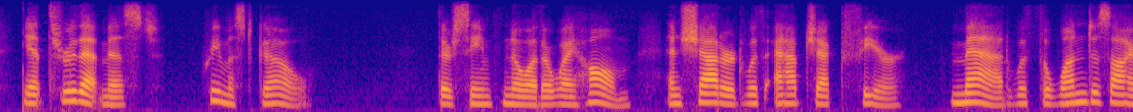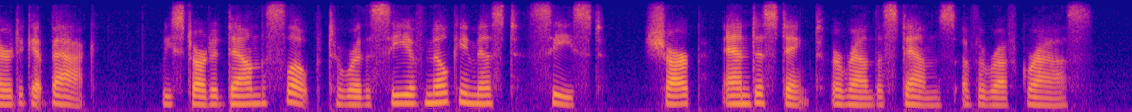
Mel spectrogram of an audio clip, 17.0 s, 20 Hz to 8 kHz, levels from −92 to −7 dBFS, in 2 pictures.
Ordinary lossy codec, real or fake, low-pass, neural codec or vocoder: Opus, 16 kbps; fake; 7.2 kHz; codec, 16 kHz, 0.2 kbps, FocalCodec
